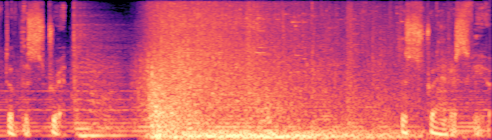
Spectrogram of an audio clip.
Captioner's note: metal crashing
